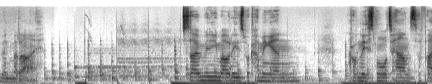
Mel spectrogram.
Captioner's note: birds chirping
